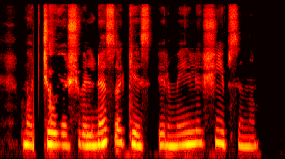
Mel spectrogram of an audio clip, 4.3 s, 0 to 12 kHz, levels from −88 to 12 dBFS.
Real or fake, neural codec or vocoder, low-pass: real; none; 10.8 kHz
